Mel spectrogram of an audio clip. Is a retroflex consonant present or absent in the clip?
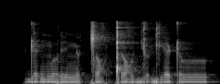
present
